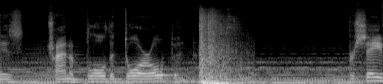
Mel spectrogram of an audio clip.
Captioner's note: banging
